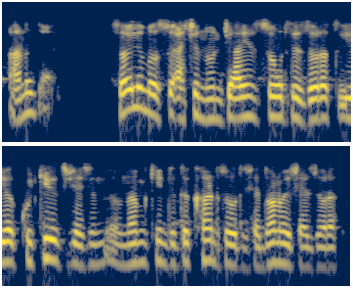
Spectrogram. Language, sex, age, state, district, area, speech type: Kashmiri, male, 45-60, Jammu and Kashmir, Budgam, rural, conversation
